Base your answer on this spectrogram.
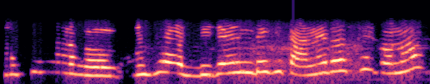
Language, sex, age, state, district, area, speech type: Bengali, female, 30-45, West Bengal, Uttar Dinajpur, urban, conversation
